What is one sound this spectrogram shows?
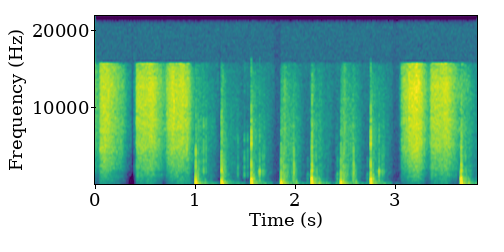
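Footsteps knock sharply on hard stone.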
